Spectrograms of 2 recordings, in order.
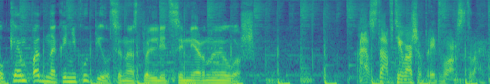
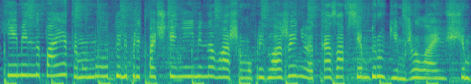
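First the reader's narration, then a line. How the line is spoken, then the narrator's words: Squeaked. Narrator (Russian): пискнула Марлис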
